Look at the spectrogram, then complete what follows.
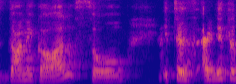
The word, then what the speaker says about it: Donegal: so i'm from donegal the pronunciation may vary but as a child i was taught that it is donegal so it is a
